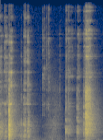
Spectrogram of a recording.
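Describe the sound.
A metal spoon clinks against a dish of fish moqueca stew in several short, bright taps and scrapes at irregular intervals, with brief pauses between them.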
